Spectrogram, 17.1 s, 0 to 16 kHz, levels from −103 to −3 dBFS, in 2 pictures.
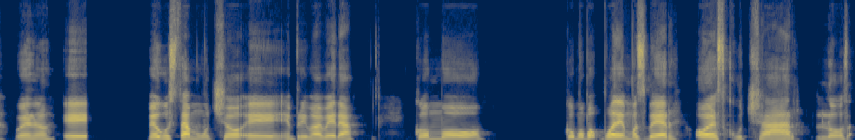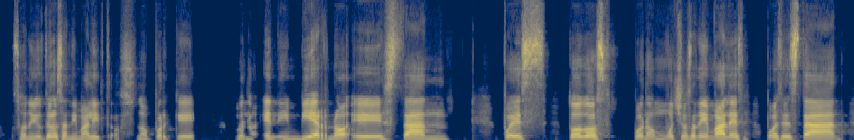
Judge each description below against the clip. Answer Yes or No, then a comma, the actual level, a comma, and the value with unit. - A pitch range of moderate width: Yes, average, 3.5 semitones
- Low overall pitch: No, high, 210 Hz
